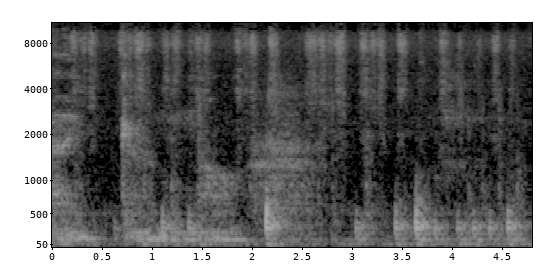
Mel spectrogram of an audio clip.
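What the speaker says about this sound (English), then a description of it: "Actually, let me write that out so you don't forget it." Handwriting on a surface during a lesson on the Crank-Nicolson finite difference method, with short scratchy strokes in bursts and pauses, heard up close.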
